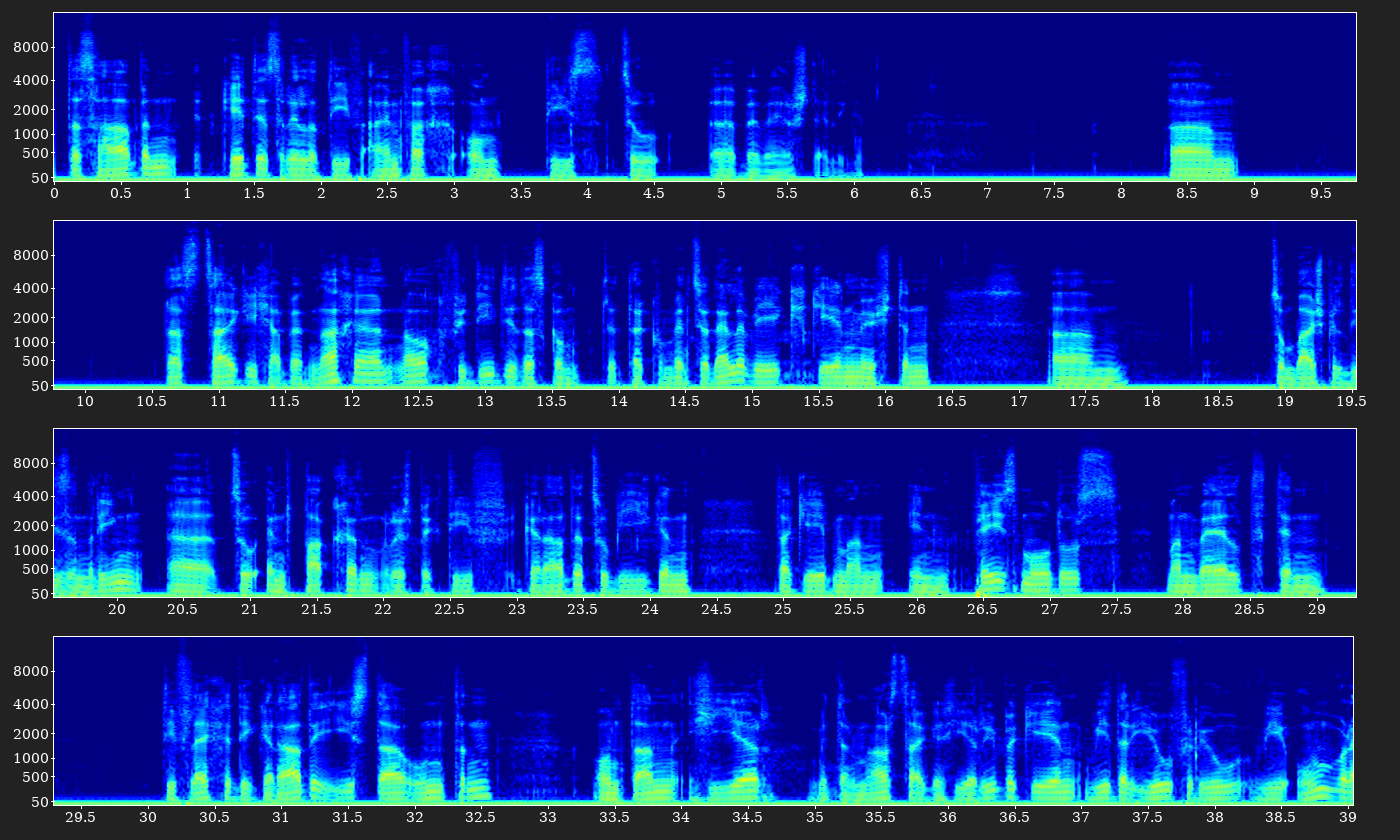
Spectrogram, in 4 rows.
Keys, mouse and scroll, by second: 9.9 scroll up 2, 11.4 middle click, 26.0 ctrl+Tab, 31.6 click, 36.8 u.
